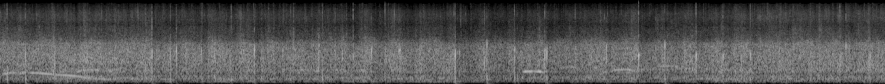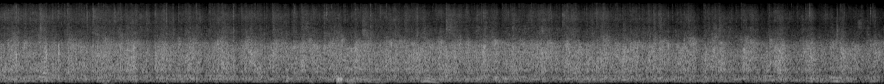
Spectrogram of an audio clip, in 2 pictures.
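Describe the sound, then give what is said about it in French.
A theatre audience applauds steadily for the full stretch, a dense, even wash of clapping with no pauses, as actor Sergi Lopez is welcomed after Sirat wins the Prix du Masque for best foreign film. A few faint voices surface briefly beneath it. “Sous les applaudissements, on ajuste votre micro, Sergi Lopez.”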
